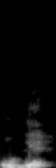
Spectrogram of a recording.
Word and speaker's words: on est: Why we are pronouncing o ne? Because e is a vowel and that vowel sound must be connected with the previous consonant sound, so that it becomes o ne.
